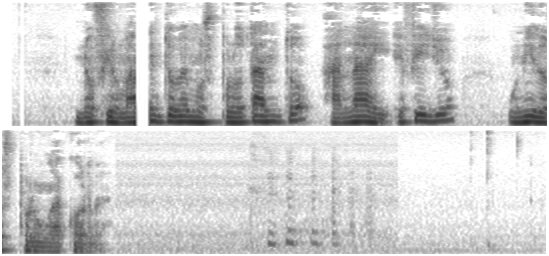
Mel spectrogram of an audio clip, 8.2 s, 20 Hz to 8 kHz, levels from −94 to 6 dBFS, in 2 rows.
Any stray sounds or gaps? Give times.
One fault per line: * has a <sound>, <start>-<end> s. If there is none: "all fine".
* has a dropout, 1.0-1.1 s
* has a laugh, 5.9-6.9 s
